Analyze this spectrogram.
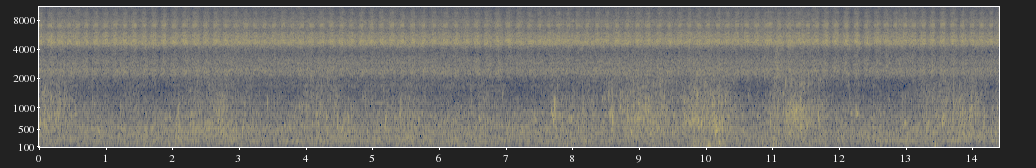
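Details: Cicadas on Badija island, Croatia, their steady high-pitched buzzing drone pulsing rapidly and continuously, with the soft wash of the sea beneath.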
